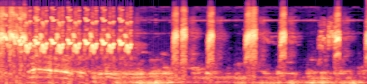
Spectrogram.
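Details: Sooty-headed bulbul, or kutilang, calling boisterously: a fast run of high, bouncing repeated notes for two seconds, about four per second, then sparse sharp clicks and single chirps.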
